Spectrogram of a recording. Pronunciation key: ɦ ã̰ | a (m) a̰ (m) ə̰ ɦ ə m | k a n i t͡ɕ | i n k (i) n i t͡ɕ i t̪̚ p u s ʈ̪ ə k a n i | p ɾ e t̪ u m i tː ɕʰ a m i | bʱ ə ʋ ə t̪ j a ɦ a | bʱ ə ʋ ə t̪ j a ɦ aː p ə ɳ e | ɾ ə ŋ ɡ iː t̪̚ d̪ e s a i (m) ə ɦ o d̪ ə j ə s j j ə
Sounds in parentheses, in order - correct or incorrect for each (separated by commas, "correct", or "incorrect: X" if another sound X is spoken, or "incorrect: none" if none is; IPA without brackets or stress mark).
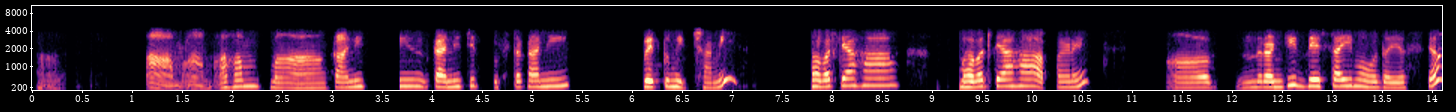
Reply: correct, correct, incorrect: a, correct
